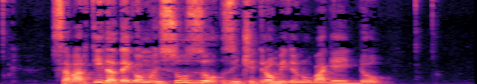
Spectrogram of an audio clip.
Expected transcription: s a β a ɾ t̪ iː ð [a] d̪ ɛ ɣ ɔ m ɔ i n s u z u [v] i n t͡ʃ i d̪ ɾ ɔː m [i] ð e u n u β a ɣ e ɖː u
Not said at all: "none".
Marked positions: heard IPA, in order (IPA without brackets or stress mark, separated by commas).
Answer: a, z, i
